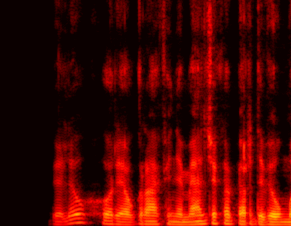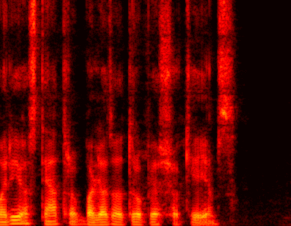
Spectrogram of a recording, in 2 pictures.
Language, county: Lithuanian, Alytus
